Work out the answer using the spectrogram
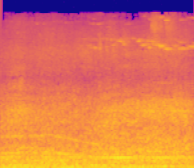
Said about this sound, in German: Der Südosten von Texas ist eigentlich eine ruhige Gegend. Weites, offenes Land, viele Rinder, wenig Menschen. Doch seit kurzem donnern pausenlos schwere Tanklastwagen durch verschlafene Städtchen wie Yoakum, Gonzales oder Cuero.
